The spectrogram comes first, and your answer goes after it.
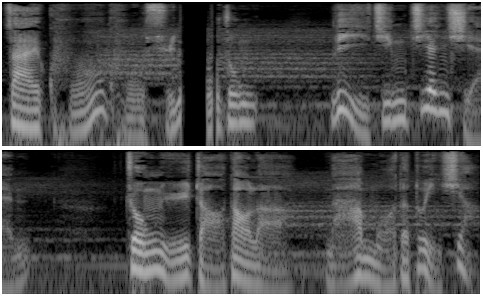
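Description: A man speaks in a deep-set, unhurried voice, reading a scripted narration with a solemn weight on each phrase. His pitch rises and falls widely as he goes. Clear music plays behind him throughout. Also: wildly swooping pitch, darkish tone. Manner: slow, measured and solemn. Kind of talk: scripted narration on Buddhist chanting.

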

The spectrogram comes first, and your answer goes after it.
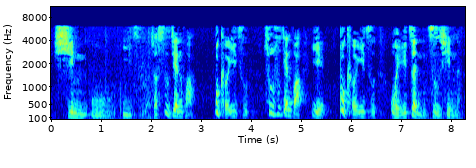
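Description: Very husky, lively male preacher. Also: fairly low pitch. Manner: ends phrases with a drawn-out particle, explanatory. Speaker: Buddhist dharma teacher. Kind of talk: sermon. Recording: dull lo-fi recording.

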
